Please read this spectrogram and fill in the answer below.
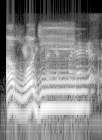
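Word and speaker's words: Ar-rajim (الرجيم): Tapi pas di akhir, dia berbelok. Jim. Jim. Nah, ini harus hati-hati ya. Dewi di Gorontalo. Nanti silakan di eh, apa namanya? diperbaiki lagi ya. Bacanya jim lurus. Ar-rajim. Nah, jadi bukan jim, jim seperti itu.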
